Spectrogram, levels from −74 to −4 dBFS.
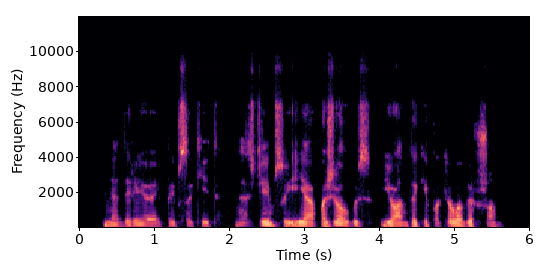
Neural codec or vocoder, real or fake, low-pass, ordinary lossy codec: none; real; 7.2 kHz; Opus, 32 kbps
